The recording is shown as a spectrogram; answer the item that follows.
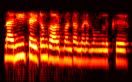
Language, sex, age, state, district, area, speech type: Tamil, female, 60+, Tamil Nadu, Sivaganga, rural, conversation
